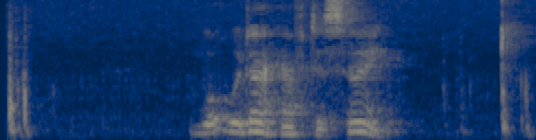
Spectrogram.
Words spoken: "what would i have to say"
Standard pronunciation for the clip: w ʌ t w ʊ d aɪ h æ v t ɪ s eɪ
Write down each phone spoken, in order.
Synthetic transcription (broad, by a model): w ʌ t w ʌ d aɪ h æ f t ɪ s eɪ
